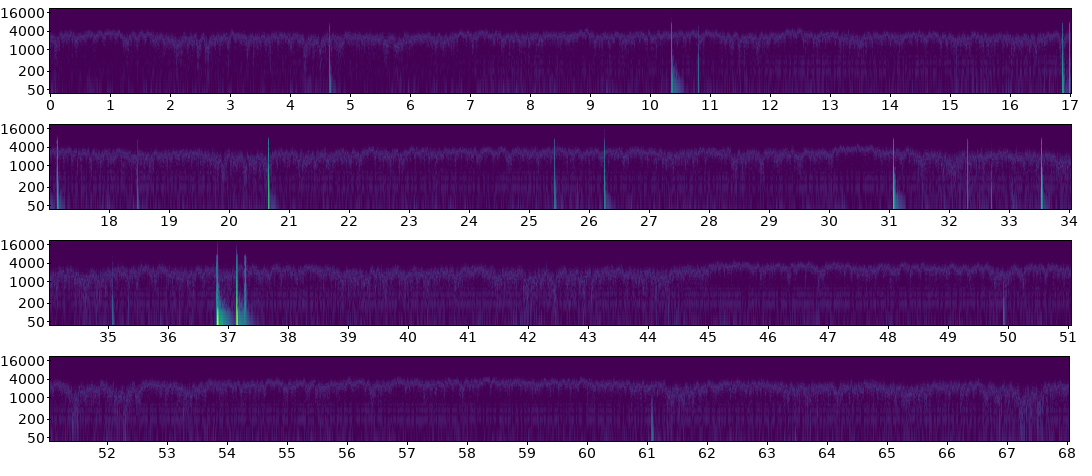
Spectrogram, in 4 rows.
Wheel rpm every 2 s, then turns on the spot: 80, 100, 160, 200, 220, 210, 220, 220, 230, 240, 230, 240, 210, 210, 230, 230, 230, 230, 190, 20, 210, 230, 210, 170, 160, 180, 210, 230, 230, 230, 230, 220, 230, 240.
none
